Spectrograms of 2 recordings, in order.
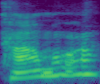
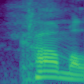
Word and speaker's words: Kamala: for a li uh like Kamla right or sorry however you pronounce Paris. Oh now it's intentional kamaba. Sorry. I just think calm Allah, right? Kamala.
